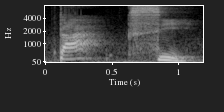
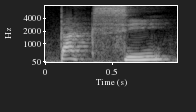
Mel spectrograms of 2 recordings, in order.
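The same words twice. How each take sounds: First: "táxi" as TÁ, pause, xi, strong first syllable; separated syllables. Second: "táxi" with the stress moved to the end, tak-SI; wrong-stress demonstration. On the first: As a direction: break "táxi" in two, stressing TÁ. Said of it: "Vamos separar as sílabas". ("táxi" em sílabas separadas, TÁ forte) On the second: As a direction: echo the misreading, "táxi" as tak-SI. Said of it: "Não é assim que costumamos falar". ("táxi" com a última sílaba forte) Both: Shown as a demonstration.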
